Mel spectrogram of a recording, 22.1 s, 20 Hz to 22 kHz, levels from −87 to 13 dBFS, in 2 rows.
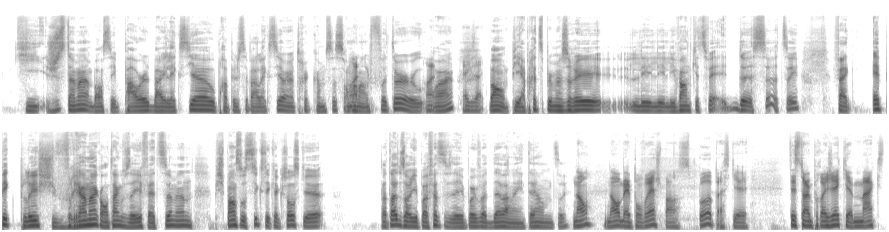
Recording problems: none

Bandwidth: 14 kHz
